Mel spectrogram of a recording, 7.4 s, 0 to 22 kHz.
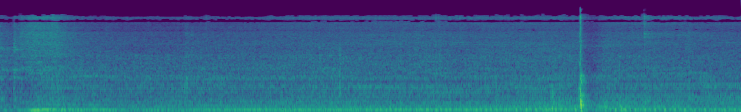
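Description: Cadillac Northstar 4.6-litre V8 starting: it catches right at the start with a brief flare of revs, then settles into a steady idle. A single sharp knock about six seconds in.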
